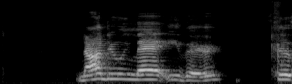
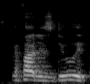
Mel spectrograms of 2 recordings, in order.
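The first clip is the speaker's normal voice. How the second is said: normal talking voice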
